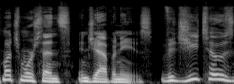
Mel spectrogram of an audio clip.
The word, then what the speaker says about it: Vegetto: When you combine Vegit and To from the two respective names, you get Vegetto. That's a hard double consonant sound at the end there.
